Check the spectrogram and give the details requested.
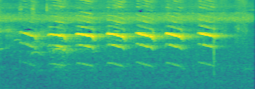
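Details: Red birds-of-paradise (Paradisaea rubra) at Raja Ampat giving a rapid series of harsh, nasal squawks, about two per second, each note slightly falling, over a steady high insect hiss.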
